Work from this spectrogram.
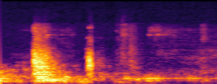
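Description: A door in a room closes with a muffled push and a brief knock-like thud, heard close but quiet, followed by faint room noise.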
